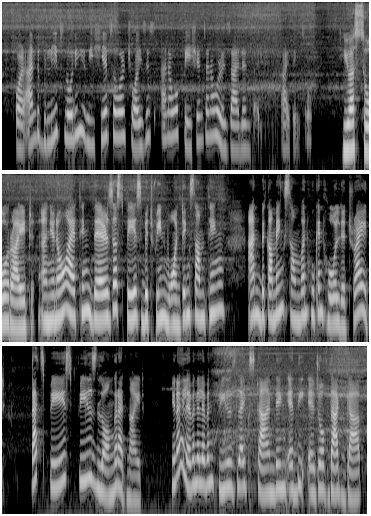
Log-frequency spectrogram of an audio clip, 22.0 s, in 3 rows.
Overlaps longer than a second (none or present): none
